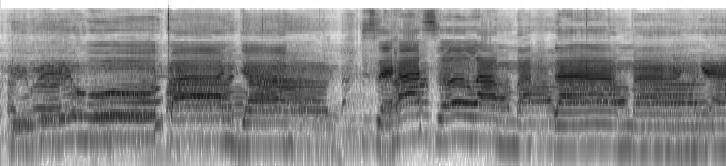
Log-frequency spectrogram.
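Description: A solo voice singing a slow birthday song in long, held notes.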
